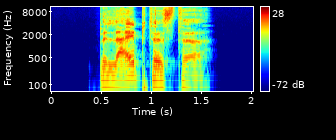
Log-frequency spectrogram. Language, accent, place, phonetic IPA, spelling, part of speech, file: German, Germany, Berlin, [bəˈlaɪ̯ptəstə], beleibteste, adjective, De-beleibteste.ogg
- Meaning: inflection of beleibt: 1. strong/mixed nominative/accusative feminine singular superlative degree 2. strong nominative/accusative plural superlative degree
